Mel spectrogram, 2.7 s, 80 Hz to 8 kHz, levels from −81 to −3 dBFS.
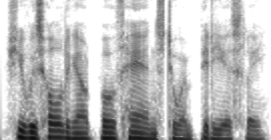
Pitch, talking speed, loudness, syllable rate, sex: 110 Hz, 200 wpm, -17 LUFS, 4.7 syllables/s, male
